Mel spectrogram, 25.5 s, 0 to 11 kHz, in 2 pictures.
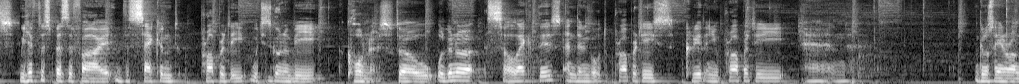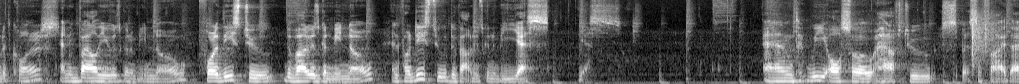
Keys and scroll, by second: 10.7-15.1 typing, 18.4-20.2 typing, 21.6-22.4 typing.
